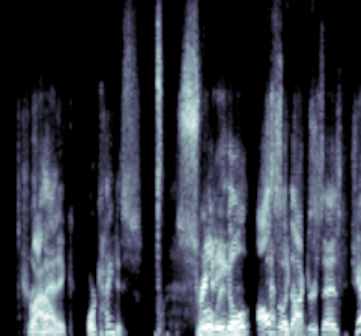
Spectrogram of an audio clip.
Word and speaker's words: orchitis: Traumatic orchitis. Traumatic orchitis. Screaming Eagle, also testicles. A doctor, says, Jeffrey, you pronounced it correctly.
